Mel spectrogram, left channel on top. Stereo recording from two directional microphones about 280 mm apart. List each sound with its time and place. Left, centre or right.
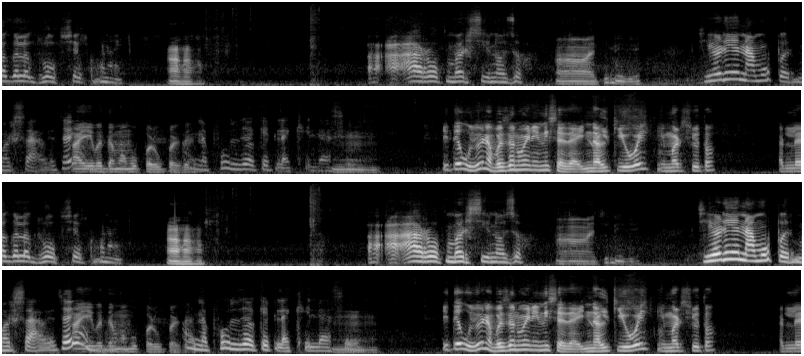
0.0 s speech: right
3.6 s speech: right
5.5 s speech: centre
6.9 s speech: right
8.7 s speech: centre
10.0 s speech: right
12.4 s a man's voice: centre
